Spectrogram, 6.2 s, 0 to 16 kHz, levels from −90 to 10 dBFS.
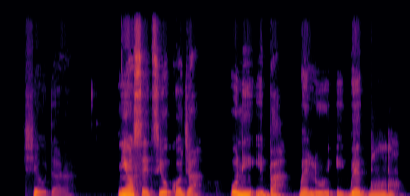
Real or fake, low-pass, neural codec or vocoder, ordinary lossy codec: real; 14.4 kHz; none; none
